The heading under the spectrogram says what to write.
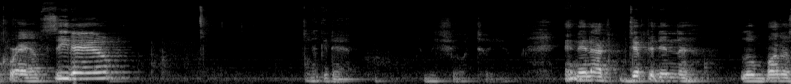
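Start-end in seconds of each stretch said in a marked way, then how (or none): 3.1-3.5 hushed. Real, not acted. Showing the crab up close. 4.2-5.1 soft unvoiced whisper. Real, not acted. Showing the crab up close.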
